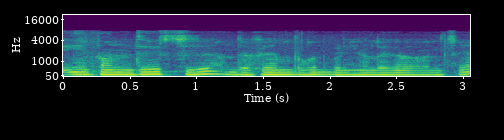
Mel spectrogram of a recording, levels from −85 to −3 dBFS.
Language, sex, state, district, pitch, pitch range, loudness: Maithili, male, Bihar, Begusarai, 140 Hz, 135-150 Hz, -14 LUFS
